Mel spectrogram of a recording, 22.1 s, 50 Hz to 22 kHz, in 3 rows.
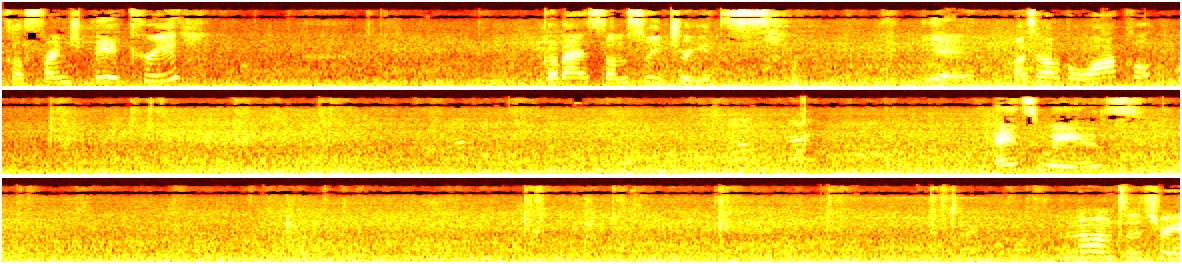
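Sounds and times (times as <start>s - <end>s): city traffic rumble: 0.0s - 22.0s.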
